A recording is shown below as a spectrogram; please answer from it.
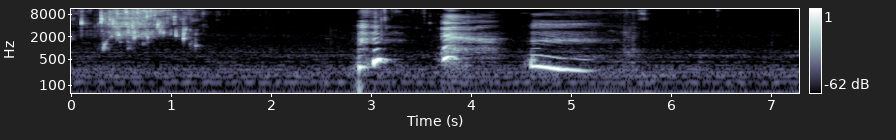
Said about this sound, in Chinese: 你猜我想做什么？我现在把纸巾浸到水里边，一层一层的往你脸上盖上去，让你喘不了气，好不好？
